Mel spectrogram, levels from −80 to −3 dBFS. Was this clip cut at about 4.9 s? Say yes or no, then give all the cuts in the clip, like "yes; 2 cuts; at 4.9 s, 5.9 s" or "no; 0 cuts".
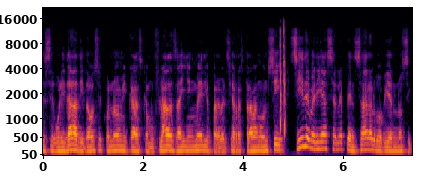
yes; 1 cut; at 4.9 s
